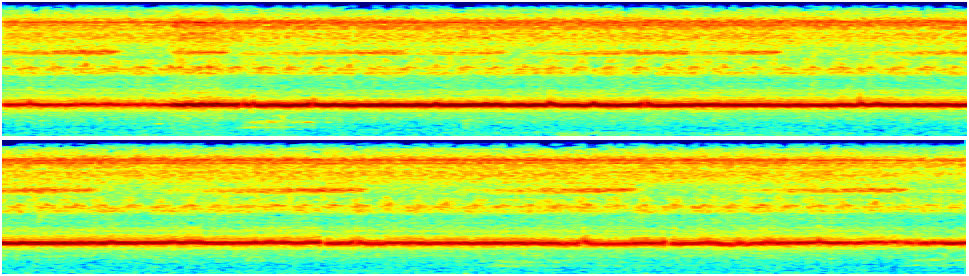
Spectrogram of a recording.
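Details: Crickets chirping on a summer night: a dense, steady high-pitched trill that holds one even pitch throughout, with fainter higher tones above it and a soft low rumble underneath.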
